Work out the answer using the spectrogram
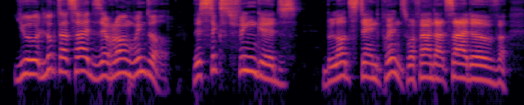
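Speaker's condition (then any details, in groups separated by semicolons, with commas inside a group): No condition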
